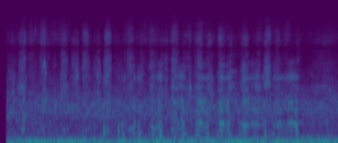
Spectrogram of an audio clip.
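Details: Corgi panting and needing a bath, rapid rhythmic breathy pulses running steadily through the clip, with a person's voice talking over the middle and end and a low background rumble.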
